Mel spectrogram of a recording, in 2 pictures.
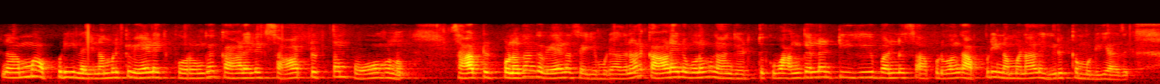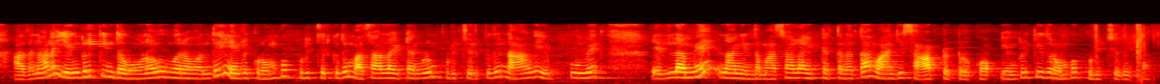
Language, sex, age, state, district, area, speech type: Tamil, female, 60+, Tamil Nadu, Coimbatore, rural, spontaneous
